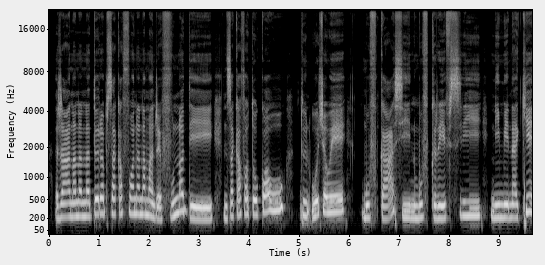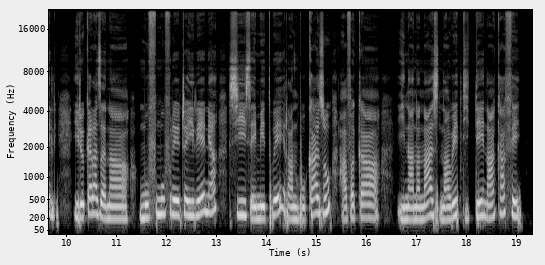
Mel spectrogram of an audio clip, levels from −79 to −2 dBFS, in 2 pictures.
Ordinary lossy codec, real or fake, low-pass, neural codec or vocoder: none; real; none; none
